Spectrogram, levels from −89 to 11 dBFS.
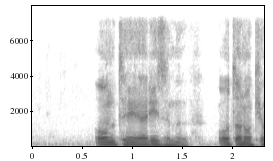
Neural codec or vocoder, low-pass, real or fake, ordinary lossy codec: codec, 16 kHz, 8 kbps, FunCodec, trained on Chinese and English, 25 frames a second; 7.2 kHz; fake; none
